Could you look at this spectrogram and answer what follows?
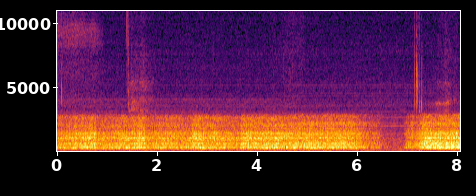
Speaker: but as you can see all those little as they call them birdies are gone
